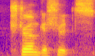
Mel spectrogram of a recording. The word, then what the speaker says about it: Sturmgeschütz: Sturmgeschütz.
